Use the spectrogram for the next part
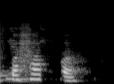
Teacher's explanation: because qaf is a qalqala letter, that's why we're going to give a bit of jerk.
